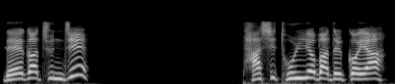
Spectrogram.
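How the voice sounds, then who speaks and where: A woman playing a firm, proud mother-in-law in her sixties in a scripted audio story, speaking plainly and deliberately. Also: high-pitched, fairly bright tone, clear, resonant tone, no echo, lo-fi sound. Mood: indignant, scolding.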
